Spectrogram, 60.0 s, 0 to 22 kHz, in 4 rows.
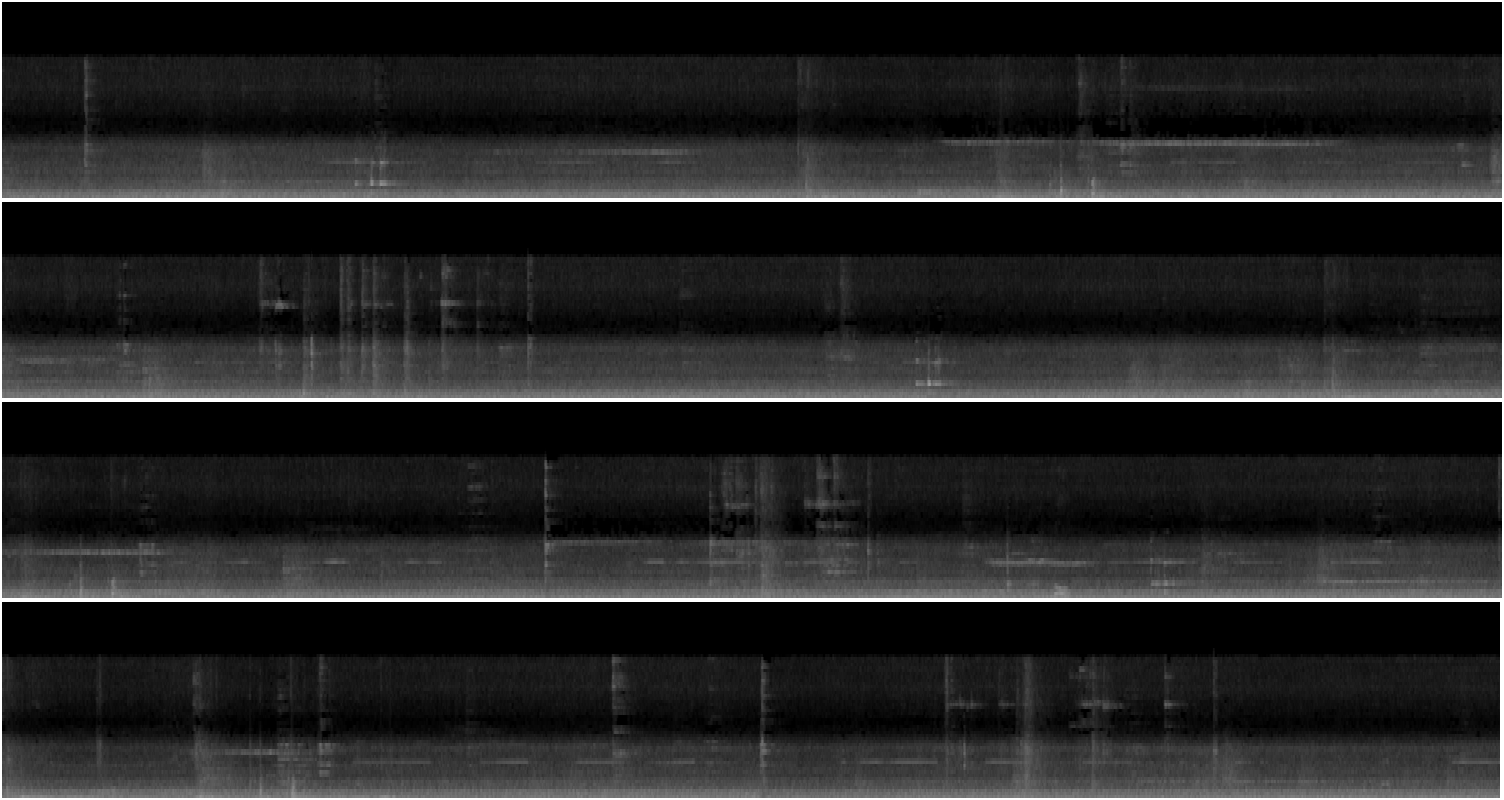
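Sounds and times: hydraulic press humming: 0.0 - 59.9.

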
